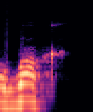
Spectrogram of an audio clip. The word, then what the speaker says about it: Wog: And it would always come out Woggy or Wog. So I've been called Wog ever since then, W-O-G.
